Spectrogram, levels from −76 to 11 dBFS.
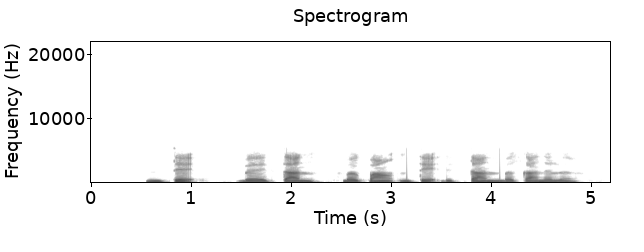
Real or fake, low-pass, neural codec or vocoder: real; 5.4 kHz; none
